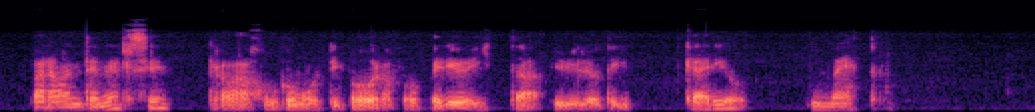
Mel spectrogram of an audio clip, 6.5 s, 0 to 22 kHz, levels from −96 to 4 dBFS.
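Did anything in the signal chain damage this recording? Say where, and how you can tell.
No, nothing damaged this audio.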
